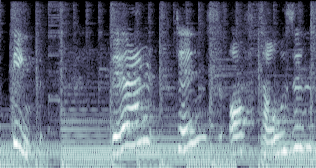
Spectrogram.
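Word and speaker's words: 听: Okay, this is this letter, Ting.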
